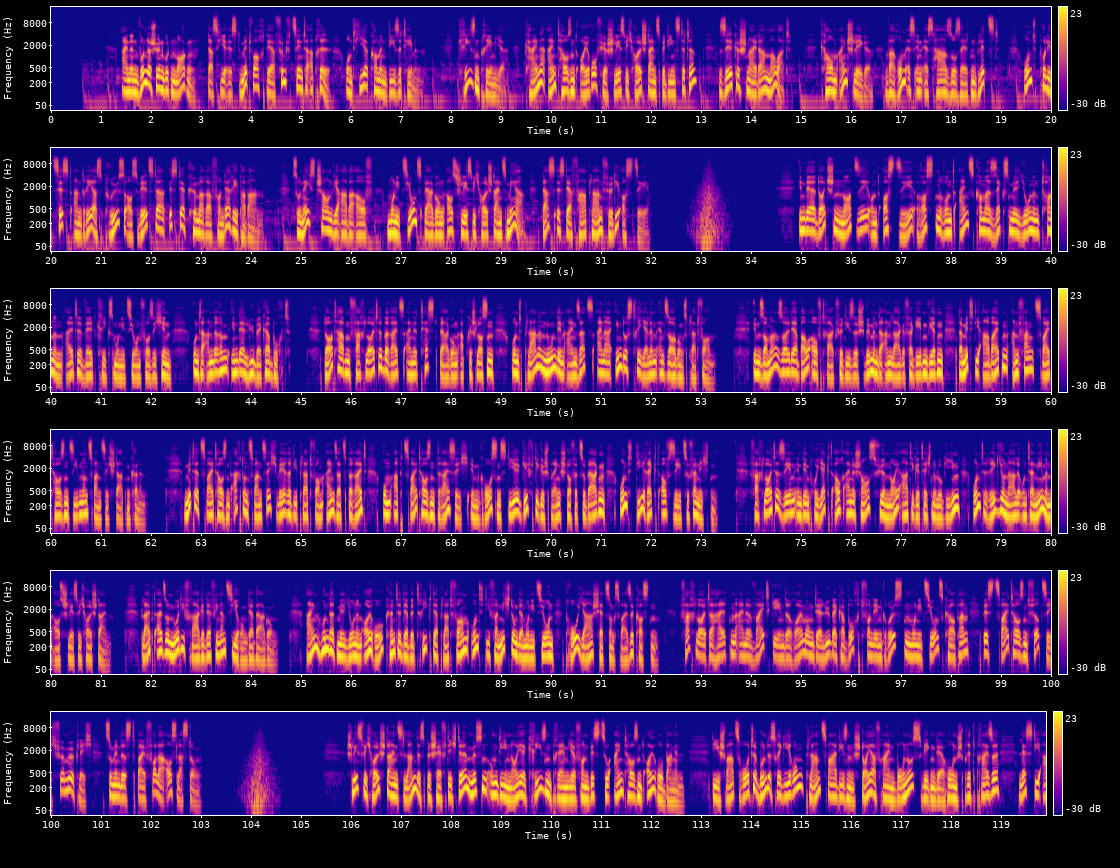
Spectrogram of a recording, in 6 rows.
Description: Nachrichten-Podcast bekommst Du ab 7:30 Uhr die wichtigsten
